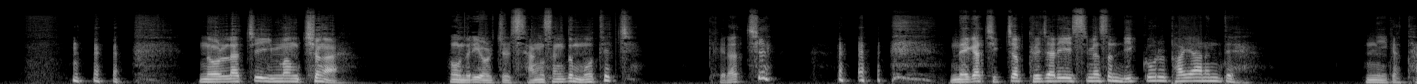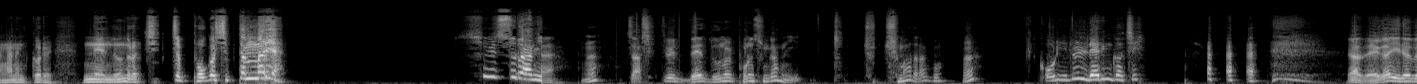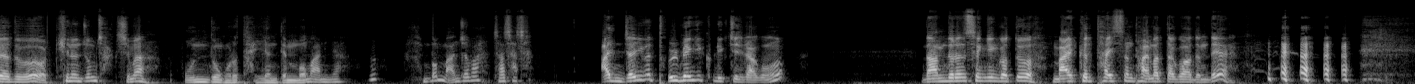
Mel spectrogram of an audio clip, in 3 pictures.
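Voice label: Korean, male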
